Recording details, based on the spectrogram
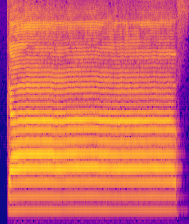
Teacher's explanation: চার লিপ টেনে পড়তে হবে। জিহ্বার গোড়া থেকে একটু বাড়াবো, বাড়িয়ে তারপর আবার উপরে তালুর সঙ্গে লাগাবো, লাগিয়ে চিকন আওয়াজে চার আলিফটা নিয়ে পড়বো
